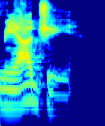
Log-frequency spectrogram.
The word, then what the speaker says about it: Miyagi: I thought it was pronounced Miyagi. – It is Miyagi. – Oh, I was pronouncing it wrong this whole time.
